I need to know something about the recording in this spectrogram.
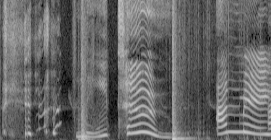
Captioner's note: chuckles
